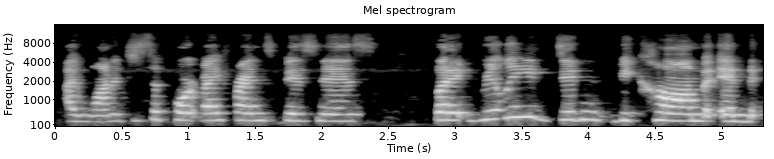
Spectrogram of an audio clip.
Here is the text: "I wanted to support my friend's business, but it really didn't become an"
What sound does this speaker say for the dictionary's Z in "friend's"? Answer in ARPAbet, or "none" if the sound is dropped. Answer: Z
